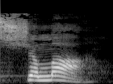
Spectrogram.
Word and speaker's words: Shema: And the name Simeon comes from a Hebrew word that you would pronounce Shema.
